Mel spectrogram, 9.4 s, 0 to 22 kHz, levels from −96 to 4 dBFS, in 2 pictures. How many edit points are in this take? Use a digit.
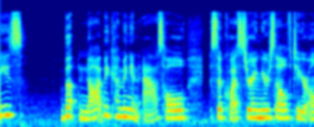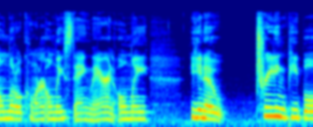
3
